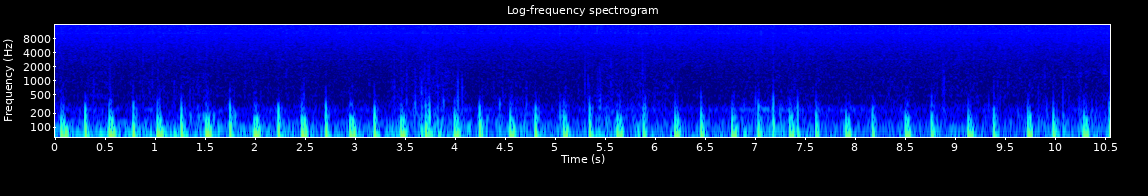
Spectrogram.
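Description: Steady low thumping heartbeat, roughly 60 to 65 beats a minute, with a faint background hum.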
